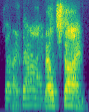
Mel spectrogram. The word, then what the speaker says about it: Feldstein: And I say Feldstein and not Stein because I understand that's the correct pronunciation. Feldstein.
